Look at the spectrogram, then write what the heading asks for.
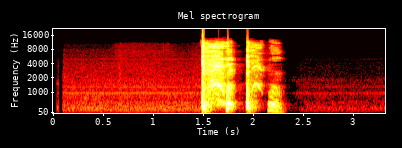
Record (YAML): cough_length: 3.3 s
cough_amplitude: 32768
cough_signal_mean_std_ratio: 0.27
survey_phase: beta (2021-08-13 to 2022-03-07)
age: 45-64
gender: Male
wearing_mask: 'No'
symptom_new_continuous_cough: true
symptom_runny_or_blocked_nose: true
symptom_fatigue: true
symptom_fever_high_temperature: true
symptom_headache: true
symptom_change_to_sense_of_smell_or_taste: true
symptom_loss_of_taste: true
smoker_status: Never smoked
respiratory_condition_asthma: false
respiratory_condition_other: false
recruitment_source: Test and Trace
submission_delay: 2 days
covid_test_result: Positive
covid_test_method: RT-qPCR
covid_ct_value: 20.4
covid_ct_gene: N gene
